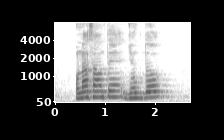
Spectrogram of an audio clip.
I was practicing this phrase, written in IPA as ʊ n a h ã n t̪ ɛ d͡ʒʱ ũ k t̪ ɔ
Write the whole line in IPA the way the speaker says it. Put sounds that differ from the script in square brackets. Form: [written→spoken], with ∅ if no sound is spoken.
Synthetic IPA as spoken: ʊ n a [h→s] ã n t̪ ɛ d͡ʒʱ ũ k [t̪→d̪] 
